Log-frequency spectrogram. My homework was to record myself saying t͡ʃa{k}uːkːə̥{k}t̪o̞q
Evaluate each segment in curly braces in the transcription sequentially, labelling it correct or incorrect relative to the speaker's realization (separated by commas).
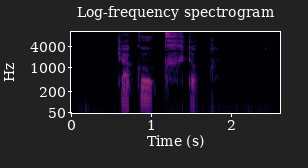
correct, incorrect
